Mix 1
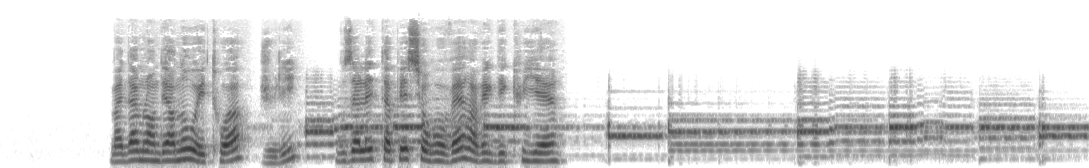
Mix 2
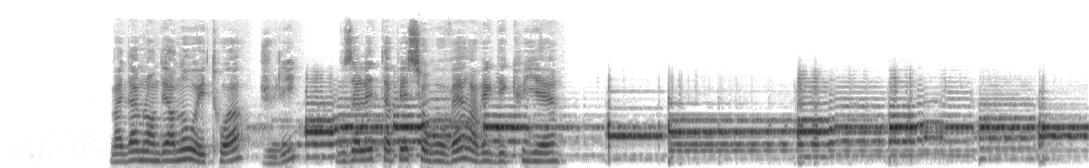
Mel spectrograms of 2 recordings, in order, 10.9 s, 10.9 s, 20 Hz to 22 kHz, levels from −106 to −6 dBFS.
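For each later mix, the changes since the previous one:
background +10.0 dB; reverb: on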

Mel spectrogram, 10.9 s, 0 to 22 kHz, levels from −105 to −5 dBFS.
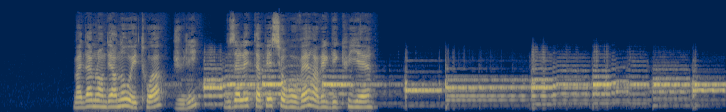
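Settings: speech +5.0 dB; background: send -8.5 dB

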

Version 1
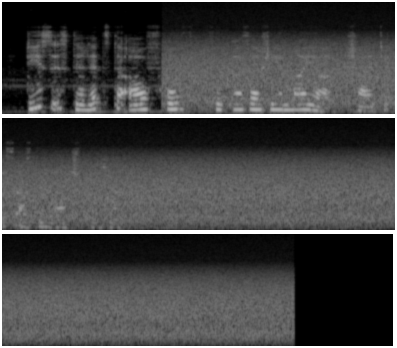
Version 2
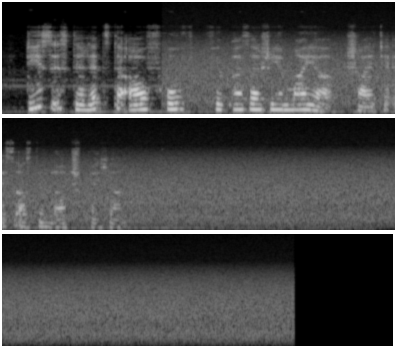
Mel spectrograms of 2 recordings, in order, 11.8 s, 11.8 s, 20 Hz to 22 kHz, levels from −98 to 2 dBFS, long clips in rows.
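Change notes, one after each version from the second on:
speech +11.5 dB; master: add low shelf 91 Hz -5.5 dB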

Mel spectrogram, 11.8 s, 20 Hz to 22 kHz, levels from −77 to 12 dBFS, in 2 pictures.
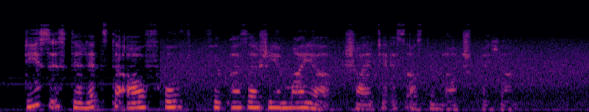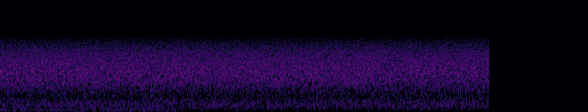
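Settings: master: add bell 550 Hz -14 dB 1.4 oct

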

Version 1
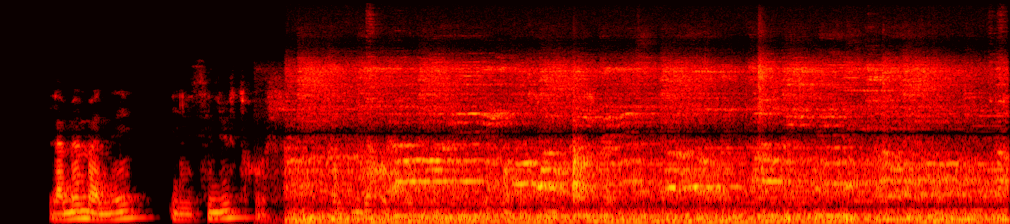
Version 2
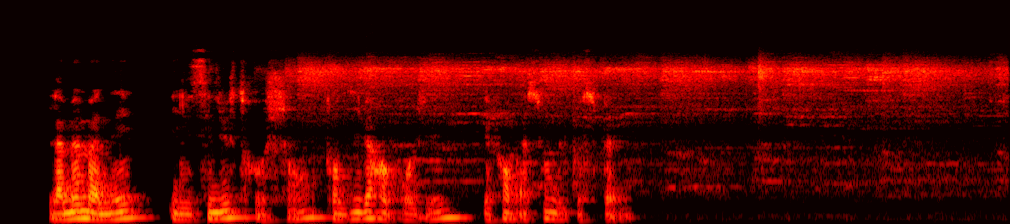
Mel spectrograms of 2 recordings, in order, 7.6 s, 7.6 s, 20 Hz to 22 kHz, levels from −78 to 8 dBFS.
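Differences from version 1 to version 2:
speech: remove air absorption 240 m; background: add band-pass 5800 Hz, Q 4.1

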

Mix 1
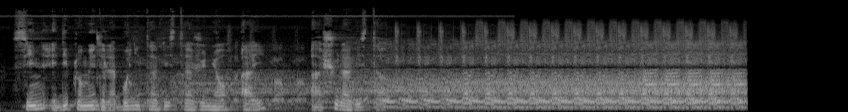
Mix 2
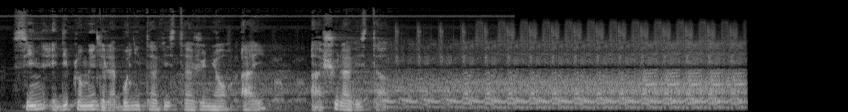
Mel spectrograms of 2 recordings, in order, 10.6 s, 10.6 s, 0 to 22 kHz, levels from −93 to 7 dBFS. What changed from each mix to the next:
speech +7.5 dB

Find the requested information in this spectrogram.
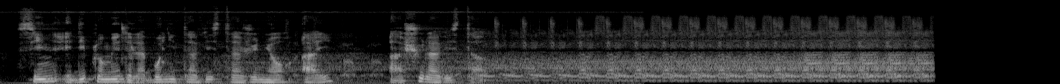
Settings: background: remove air absorption 54 m; master: remove HPF 86 Hz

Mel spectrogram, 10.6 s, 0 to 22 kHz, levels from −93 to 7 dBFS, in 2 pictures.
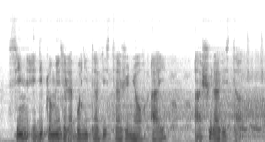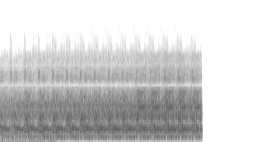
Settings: master: add air absorption 420 m

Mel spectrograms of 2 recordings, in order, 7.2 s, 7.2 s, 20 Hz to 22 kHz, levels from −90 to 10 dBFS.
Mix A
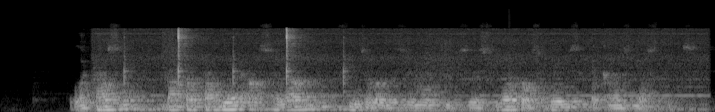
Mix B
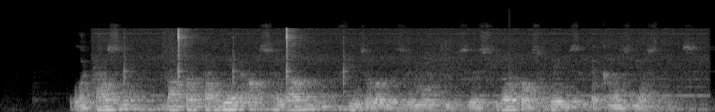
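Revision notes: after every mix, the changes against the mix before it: speech +3.5 dB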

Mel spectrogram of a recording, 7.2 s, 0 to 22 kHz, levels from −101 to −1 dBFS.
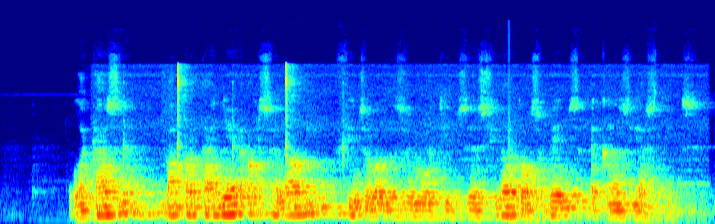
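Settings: background -10.0 dB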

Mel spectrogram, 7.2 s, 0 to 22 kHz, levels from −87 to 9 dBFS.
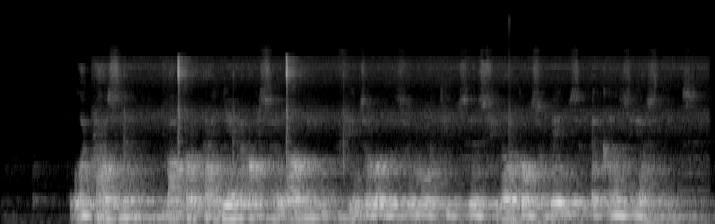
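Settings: master: add ripple EQ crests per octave 0.76, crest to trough 16 dB

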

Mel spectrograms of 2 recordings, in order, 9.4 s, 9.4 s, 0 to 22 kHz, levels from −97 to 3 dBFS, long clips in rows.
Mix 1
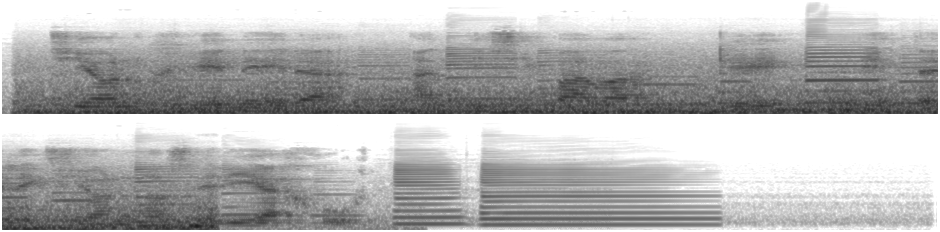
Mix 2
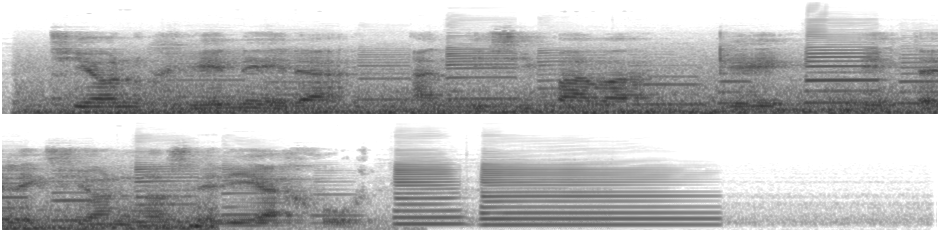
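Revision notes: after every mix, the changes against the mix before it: first sound -5.5 dB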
